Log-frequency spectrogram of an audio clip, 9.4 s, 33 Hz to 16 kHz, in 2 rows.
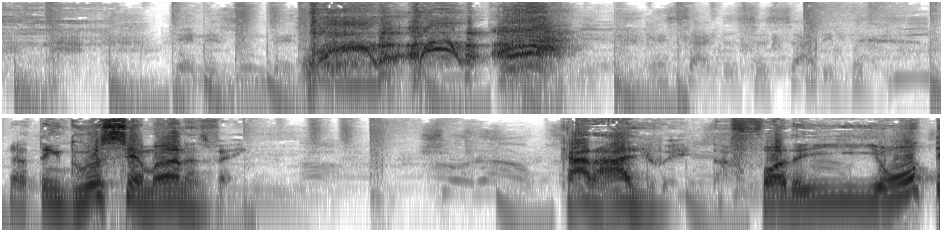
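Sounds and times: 
person clearing throat: 1.5 - 2.9
person coughing harshly: 1.5 - 2.9
speech: 4.7 - 5.9, 7.5 - 9.3.

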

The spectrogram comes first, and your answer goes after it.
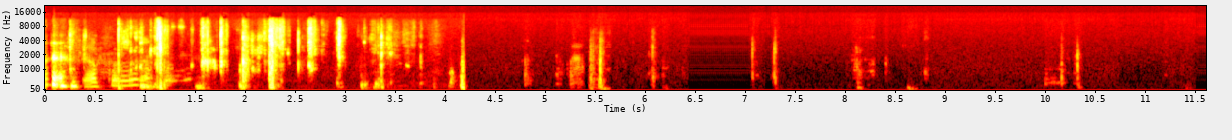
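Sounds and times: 
person speaking: 0.0 - 1.6
shuffling a deck of oracle cards: 0.7 - 3.8.

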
